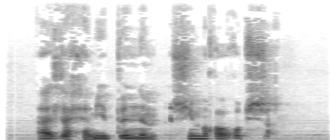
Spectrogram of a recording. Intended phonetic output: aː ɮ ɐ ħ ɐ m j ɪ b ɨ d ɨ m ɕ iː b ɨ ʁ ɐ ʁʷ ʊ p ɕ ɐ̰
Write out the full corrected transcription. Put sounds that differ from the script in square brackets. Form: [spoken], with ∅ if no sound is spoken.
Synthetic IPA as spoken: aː ɮ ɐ ħ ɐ m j ɪ b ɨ [n] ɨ m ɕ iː [m] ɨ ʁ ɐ ʁʷ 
